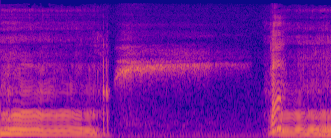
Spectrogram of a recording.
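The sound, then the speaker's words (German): Human snoring: a deep, rasping, rattling snore, then a long airy breath carrying a thin whistle, then another rasping snore beginning, loud and alone without talk. “Hör endlich zu schnarchen auf, ich schnarche nie, nie.”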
